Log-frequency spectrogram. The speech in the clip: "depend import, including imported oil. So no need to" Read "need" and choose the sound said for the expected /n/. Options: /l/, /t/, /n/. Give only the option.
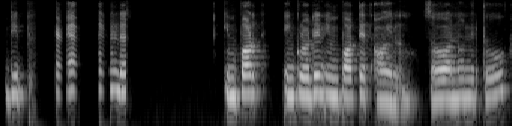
/n/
